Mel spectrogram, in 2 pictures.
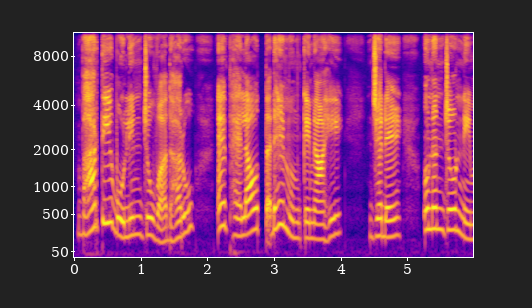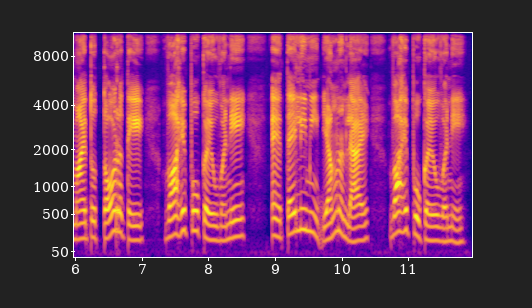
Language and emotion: Sindhi, neutral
